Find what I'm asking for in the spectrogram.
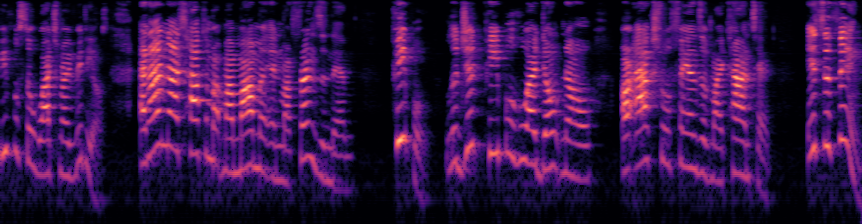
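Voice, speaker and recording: A high-pitched woman's raised, projected voice, bright and sharp, animated, with very wide pitch swings at a fairly quick pace, on a very clean recording with a silent background. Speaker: podcast host and social media coach. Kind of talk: casual podcast talk.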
